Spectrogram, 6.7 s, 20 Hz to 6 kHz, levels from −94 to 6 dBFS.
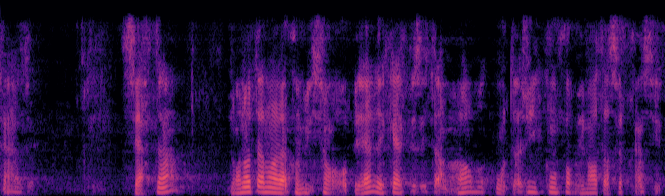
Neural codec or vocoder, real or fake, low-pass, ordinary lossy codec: vocoder, 22.05 kHz, 80 mel bands, HiFi-GAN; fake; 5.4 kHz; none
